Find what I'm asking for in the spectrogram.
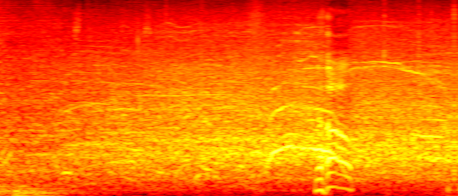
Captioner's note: crowd cheering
